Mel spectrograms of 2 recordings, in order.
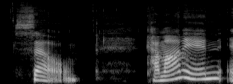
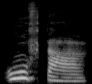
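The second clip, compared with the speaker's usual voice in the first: Minnesotan oofta. Shown as a demonstration. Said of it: "you just say".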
